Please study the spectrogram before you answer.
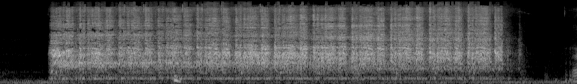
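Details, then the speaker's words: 2015 Bashan Storm 250 cranked by jump pack, bridging starter terminals with a tool: steady fast even whirring crank about four and a half seconds, no grinding; starter turns engine properly, spark present. "she's turning over good see if she's still getting spark"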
